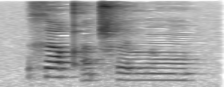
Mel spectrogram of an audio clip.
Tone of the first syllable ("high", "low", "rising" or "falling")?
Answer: high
